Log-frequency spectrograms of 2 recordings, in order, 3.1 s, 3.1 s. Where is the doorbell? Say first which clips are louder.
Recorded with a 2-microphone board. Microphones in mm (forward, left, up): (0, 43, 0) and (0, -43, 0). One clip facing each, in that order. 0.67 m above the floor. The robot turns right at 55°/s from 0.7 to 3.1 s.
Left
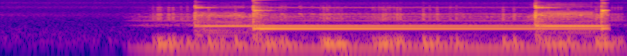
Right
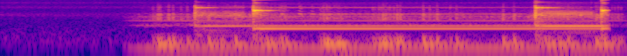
Left 3 dB; 20° left (ahead or behind); by 3.0 s 5° left (ahead or behind).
